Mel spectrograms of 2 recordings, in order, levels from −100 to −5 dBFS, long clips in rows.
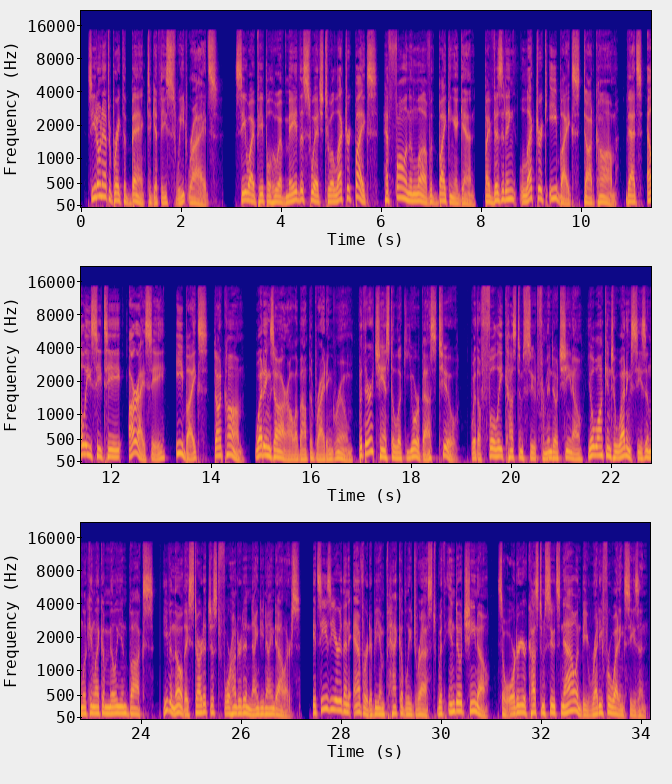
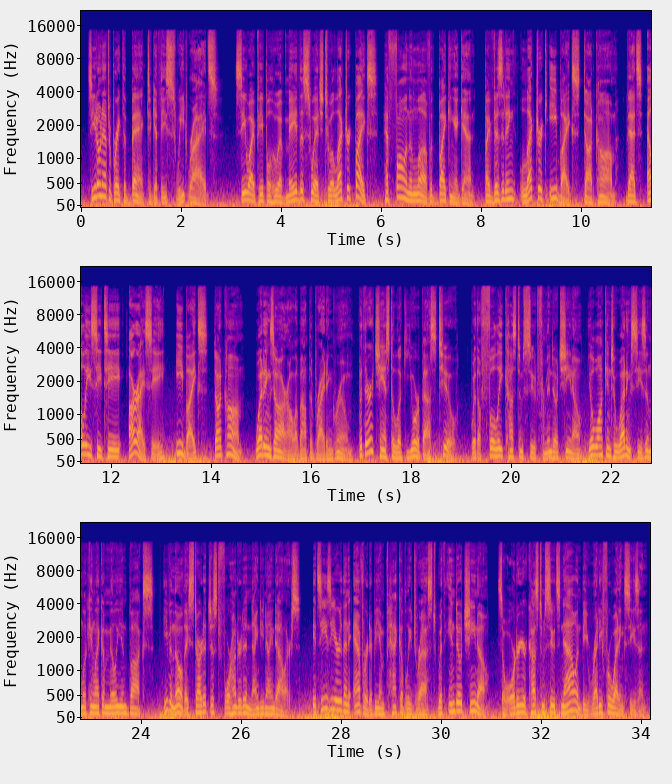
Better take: first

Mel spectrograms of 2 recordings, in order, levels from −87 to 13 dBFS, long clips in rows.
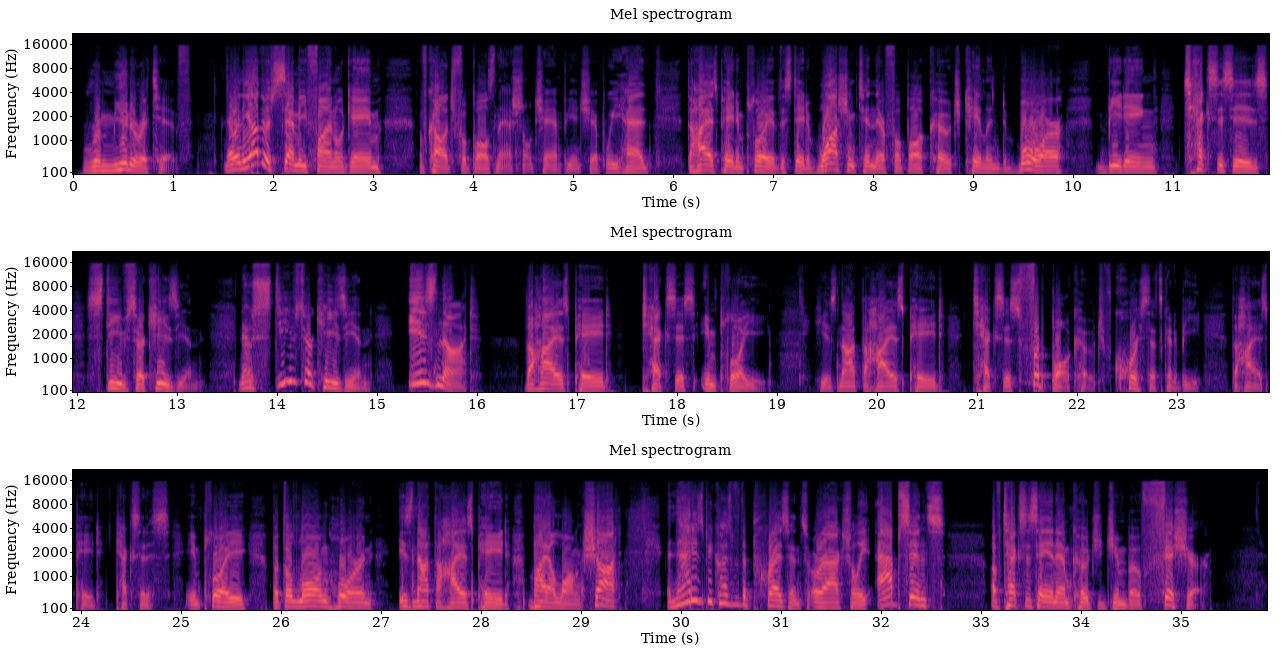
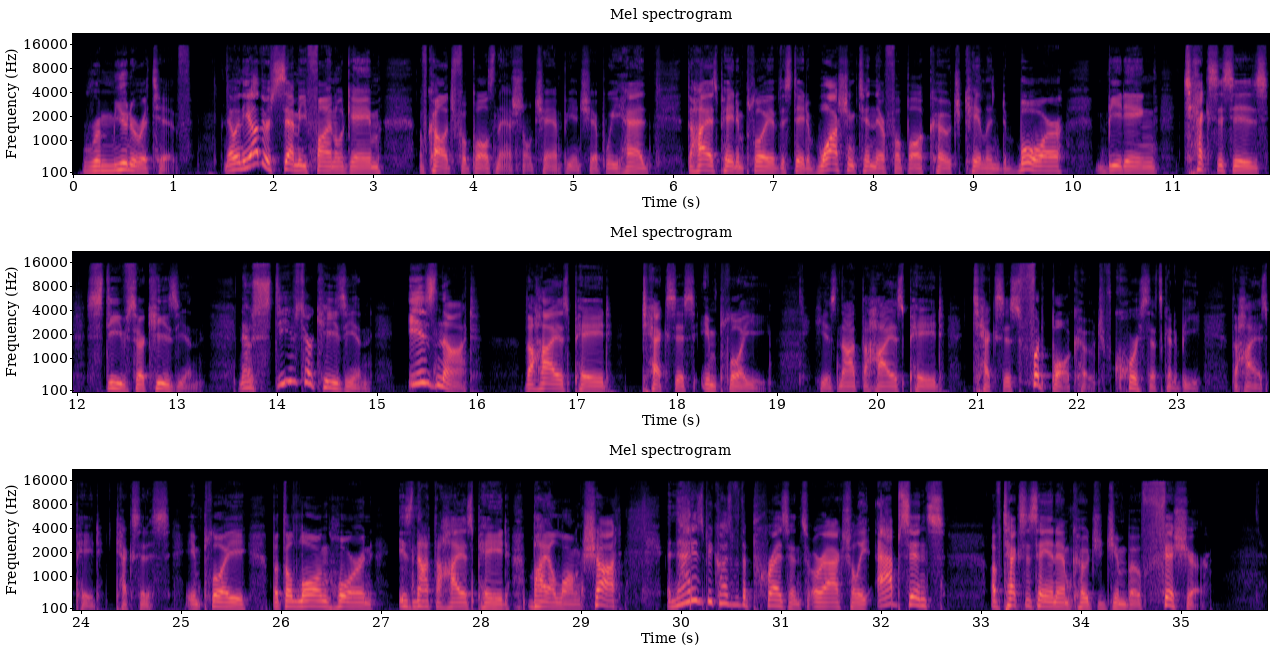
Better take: second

